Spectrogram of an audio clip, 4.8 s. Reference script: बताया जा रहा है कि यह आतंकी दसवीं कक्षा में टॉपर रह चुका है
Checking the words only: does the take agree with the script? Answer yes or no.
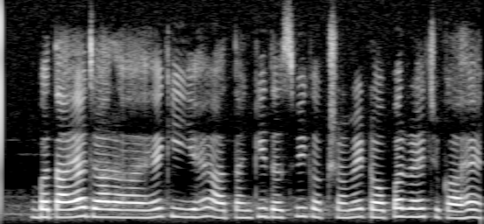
yes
